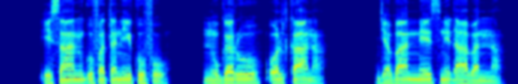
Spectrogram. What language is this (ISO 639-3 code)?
orm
